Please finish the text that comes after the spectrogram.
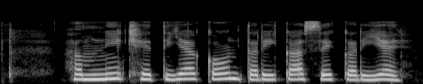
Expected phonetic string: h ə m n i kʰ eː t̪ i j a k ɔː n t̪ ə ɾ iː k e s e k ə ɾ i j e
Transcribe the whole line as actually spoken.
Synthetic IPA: h ə m n i kʰ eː t̪ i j a k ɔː n t̪ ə ɾ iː k a s e k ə ɾ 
